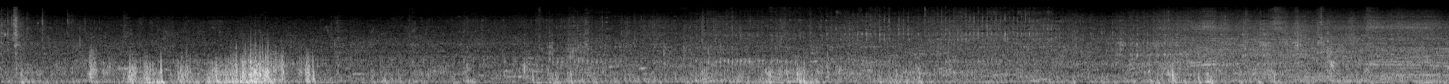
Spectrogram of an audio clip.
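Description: Wind buffeting the microphone of a handheld camera, loudest in a gust about two to three seconds in, over faint voices and a few handling knocks.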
